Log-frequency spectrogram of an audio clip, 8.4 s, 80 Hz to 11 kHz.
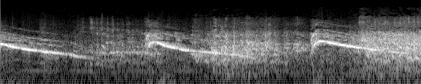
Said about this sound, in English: Oh, do you hear that dog? Dog? No, no, don't worry. He'll quiet down soon. Oh, you've been saying he quiet down for 5 hours yeah, now.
